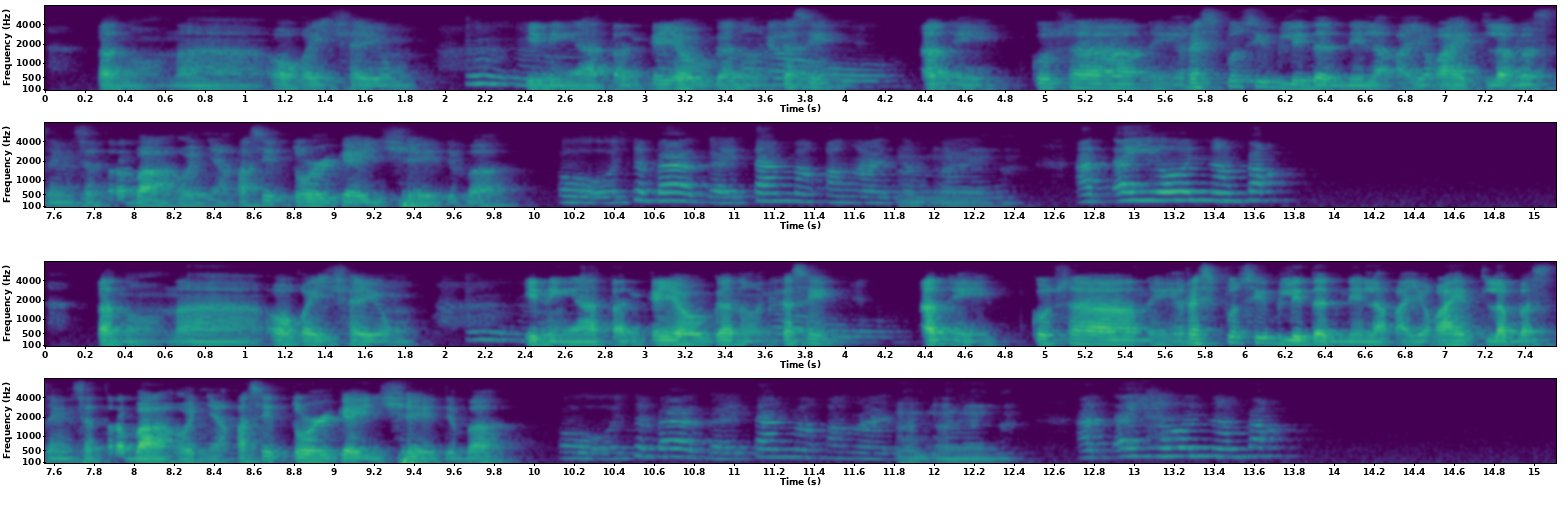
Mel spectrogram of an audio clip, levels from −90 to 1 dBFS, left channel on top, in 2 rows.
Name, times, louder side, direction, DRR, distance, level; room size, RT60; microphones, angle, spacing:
voice 1, 0.0-2.1 2.4-3.9 4.4-9.8 11.8-12.4, right 5 dB, 40° right, 0.4 m, -32 dB
voice 2, 2.1-2.8 3.6-4.3 7.3-7.8 10.1-12.4 12.7-13.7, left 5 dB, 90° left, 0.6 m, -41 dB
2.4 x 2.2 x 3.1 m
head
